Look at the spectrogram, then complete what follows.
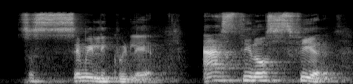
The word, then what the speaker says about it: asthenosphere: very semi-liquid layer, called asthenosphere. Asthenosphere. It's a gummy layer. It's a semi-liquid layer. Asthenosphere. When you pronounce this, it is SF, not SP, SF. Asthenosphere.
